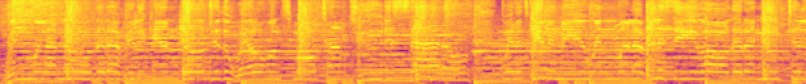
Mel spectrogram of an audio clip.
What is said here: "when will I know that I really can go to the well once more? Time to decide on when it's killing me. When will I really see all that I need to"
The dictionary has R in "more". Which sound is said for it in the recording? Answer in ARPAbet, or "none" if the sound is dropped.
L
